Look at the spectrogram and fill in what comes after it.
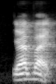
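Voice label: "jabat", Malay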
